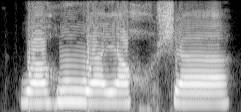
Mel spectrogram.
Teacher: خا کی ادائیگی حلق کے اوپر والے حصے سے ہے، خا حروف تفخیم میں سے بھی ہے تو ہمیں اسے بھاری آواز میں پڑھنا ہے، جو کہ اس پہ جزم ہے تو ہم حرف الخا کو ظاہر کریں گے۔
